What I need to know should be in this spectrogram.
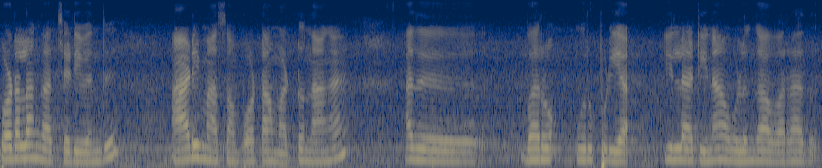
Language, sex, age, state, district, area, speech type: Tamil, female, 45-60, Tamil Nadu, Perambalur, rural, spontaneous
